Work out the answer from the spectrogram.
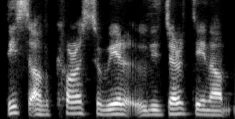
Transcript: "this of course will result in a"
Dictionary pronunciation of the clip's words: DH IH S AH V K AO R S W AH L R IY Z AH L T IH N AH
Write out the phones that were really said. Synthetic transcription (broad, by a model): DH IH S AH V K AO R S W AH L L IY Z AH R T IH N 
